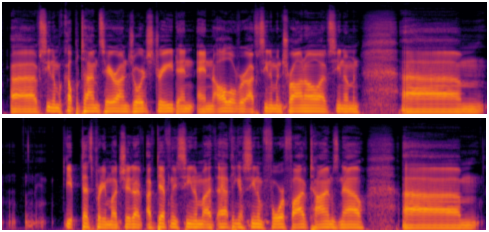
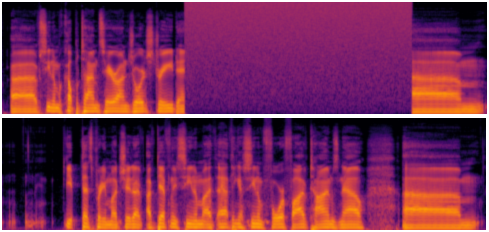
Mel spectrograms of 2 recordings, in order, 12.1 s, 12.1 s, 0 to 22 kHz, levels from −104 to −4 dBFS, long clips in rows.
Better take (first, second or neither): first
